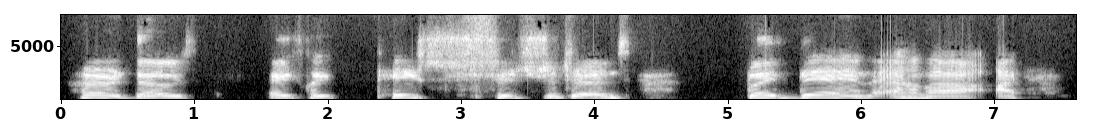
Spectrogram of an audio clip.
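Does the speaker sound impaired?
Yes: cerebral palsy; wheelchair user; speech impediment, speaks slowly and deliberately.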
